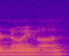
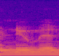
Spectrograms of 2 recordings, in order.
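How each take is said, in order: First: "Neumann" said as NOY-mahn; "Neumann" the German way, NOY-mahn; German-style pronunciation. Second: "Neumann" said as NEW-mun; "Neumann" the English way, NOO-mən; anglicized pronunciation. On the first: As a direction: say "Neumann" with an oy sound and a full ah. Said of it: "I think Neumann must be, must be more correct". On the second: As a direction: say "Neumann" with an oo sound and a weak second syllable. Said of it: "jump back and forth between the pronunciation of". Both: Shown as a demonstration.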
